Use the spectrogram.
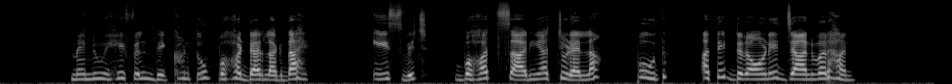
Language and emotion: Punjabi, fearful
